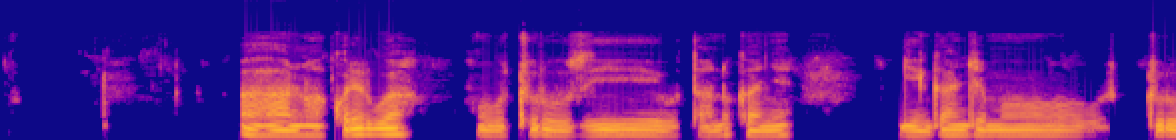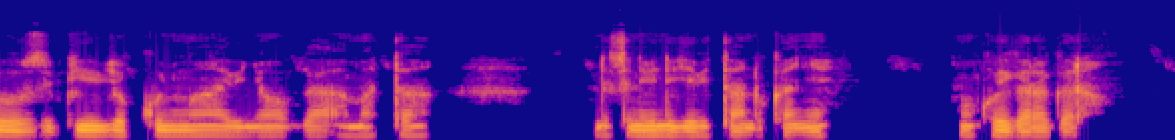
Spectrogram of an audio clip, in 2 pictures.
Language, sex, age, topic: Kinyarwanda, male, 25-35, finance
